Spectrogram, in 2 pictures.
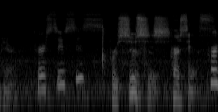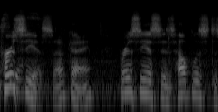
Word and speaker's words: Perseus: man how do you say this name here Perseus okay Perseus is helpless to save his family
